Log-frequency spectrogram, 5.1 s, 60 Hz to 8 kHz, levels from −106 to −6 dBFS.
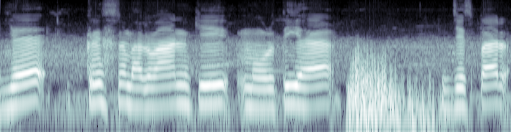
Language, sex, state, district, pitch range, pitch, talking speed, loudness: Hindi, male, Madhya Pradesh, Katni, 155-170 Hz, 165 Hz, 95 wpm, -15 LUFS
